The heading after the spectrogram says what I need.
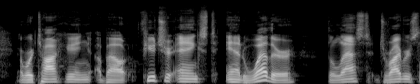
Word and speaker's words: Angst: I can't wait to dig into things with you because I've always wondered, what is the correct pronunciation of angst? Is it angst? Angst?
